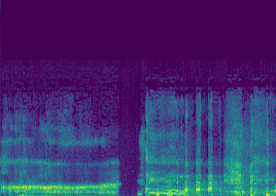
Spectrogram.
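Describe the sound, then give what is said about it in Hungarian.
A person imitates a grey seal with a long, steady, moaning wail of almost two seconds, loud. After a brief silence, laughter and lively talk follow. “Figyelj, ha karriert szeretnél váltani, mert ne adj Isten ez az állatorvos, és nem jön be, akkor szerintem fókaimitátornak elmehetsz.”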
